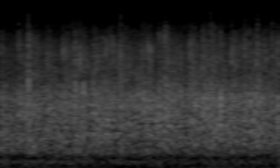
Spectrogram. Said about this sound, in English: Oh, y'all ought to clap your hands on that one.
